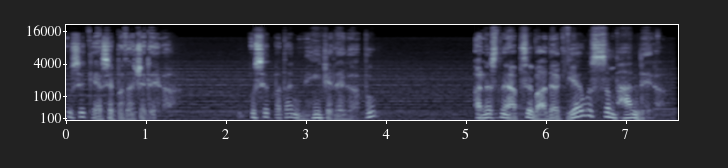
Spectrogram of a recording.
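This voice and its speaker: A man's voice: medium pitch, big pitch swings, a little slow, pauses often, a little mellow. A placating grown son with a Pakistani accent. His voice rises and falls a lot as he pleads. Faint music runs beneath. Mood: pleading. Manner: soothing, pleading. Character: placating grown son, defending family honour.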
